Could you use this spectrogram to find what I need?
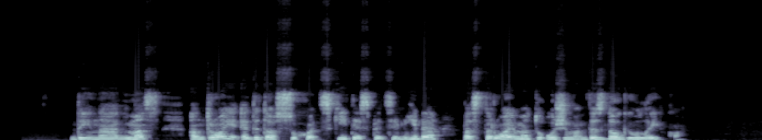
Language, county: Lithuanian, Kaunas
